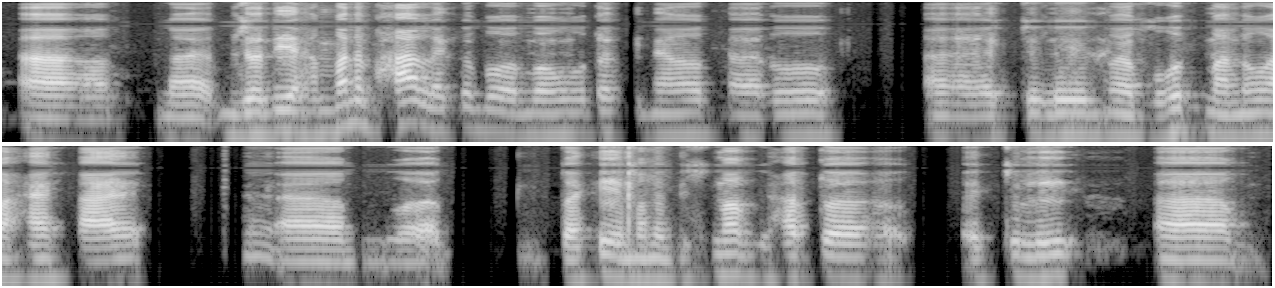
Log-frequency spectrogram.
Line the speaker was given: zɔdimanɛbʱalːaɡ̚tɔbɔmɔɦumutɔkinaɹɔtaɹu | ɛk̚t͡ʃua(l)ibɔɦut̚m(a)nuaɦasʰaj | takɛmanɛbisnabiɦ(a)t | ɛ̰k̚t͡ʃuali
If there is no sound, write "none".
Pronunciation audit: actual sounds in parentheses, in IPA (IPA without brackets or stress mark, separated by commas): l, a, a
